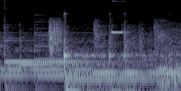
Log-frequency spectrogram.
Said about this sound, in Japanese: お、エアコンがついたぞ。治ったんだな。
